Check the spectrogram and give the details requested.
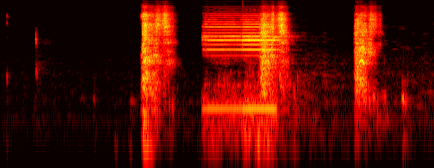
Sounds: Sneeze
